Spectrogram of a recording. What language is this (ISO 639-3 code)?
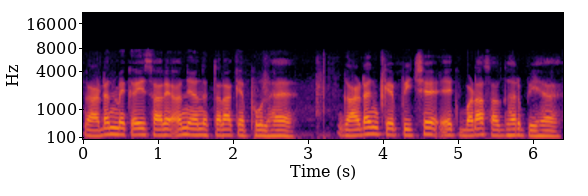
hin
